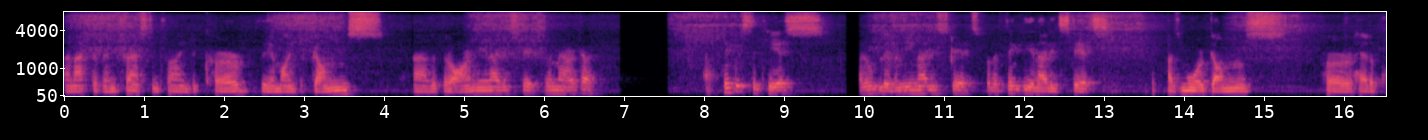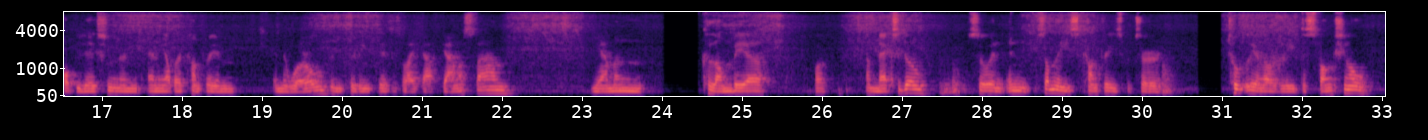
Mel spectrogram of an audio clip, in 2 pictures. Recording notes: This is a radio package I made while studying Radio in my first year of an HND in Broadcast Journalism at the Belfast Met. The audio isn’t as good as it would be now.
